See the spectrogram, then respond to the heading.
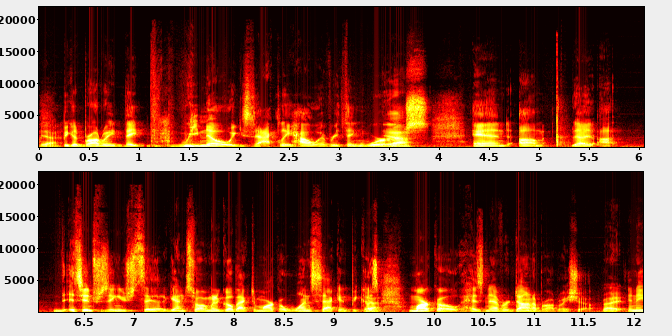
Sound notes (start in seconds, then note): none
